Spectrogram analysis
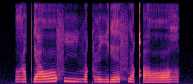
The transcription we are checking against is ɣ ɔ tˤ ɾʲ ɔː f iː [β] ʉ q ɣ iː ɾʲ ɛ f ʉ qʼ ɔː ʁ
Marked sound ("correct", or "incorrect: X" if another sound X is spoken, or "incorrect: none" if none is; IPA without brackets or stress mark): correct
